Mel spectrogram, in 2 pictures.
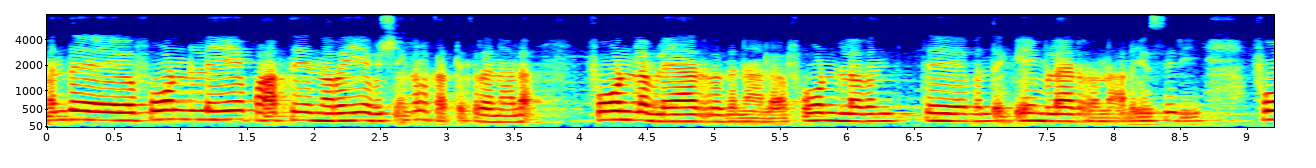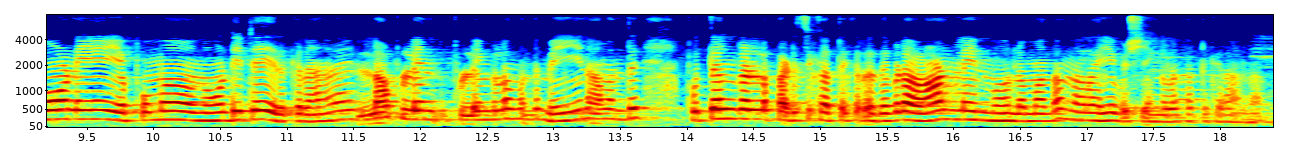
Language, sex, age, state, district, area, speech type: Tamil, female, 30-45, Tamil Nadu, Nilgiris, rural, spontaneous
